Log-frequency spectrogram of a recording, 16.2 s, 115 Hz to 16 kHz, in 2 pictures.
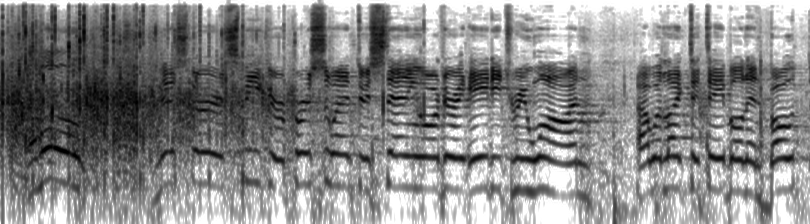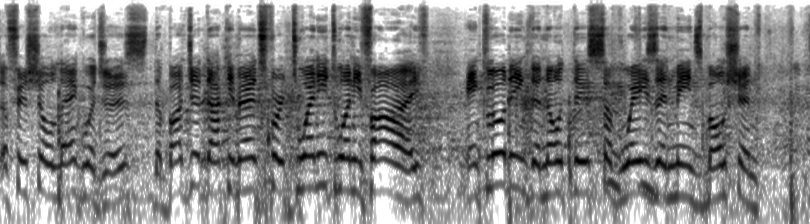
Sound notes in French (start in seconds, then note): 0.0 applaudissements; 5.4 voix de l'interprète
